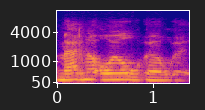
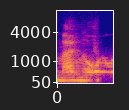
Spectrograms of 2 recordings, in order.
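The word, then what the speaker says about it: Magnil: find and it's called magnet oil or am i pronouncing it wrong it's you can call it magna oil it's actually spelled magnol without the a m-a-g-n-i-l but many people call it magna oil as well uh but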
